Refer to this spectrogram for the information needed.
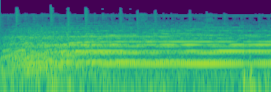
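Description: Air raid sirens wail in Kyiv, Ukraine, on a day of Russian attacks, in a steady, sustained tone, their pitch sliding upward early and then holding level over a constant low rumble, loud throughout with no voices.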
